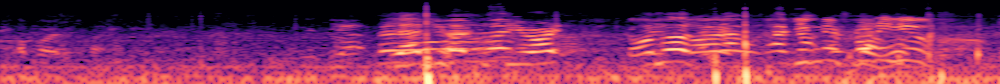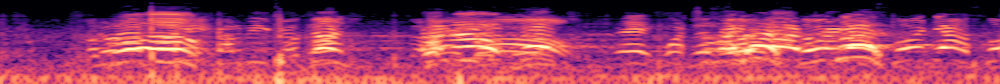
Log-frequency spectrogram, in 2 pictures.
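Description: Men shouting to one another across a soccer pitch during play, several raised voices calling out in quick bursts from about two seconds in, over a steady low rumble.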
